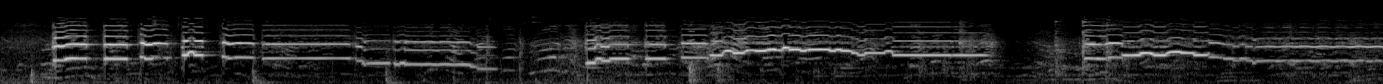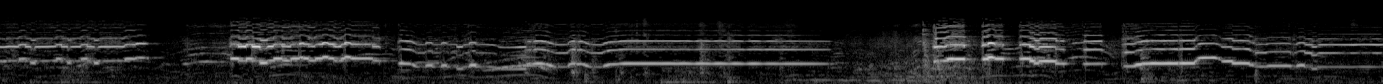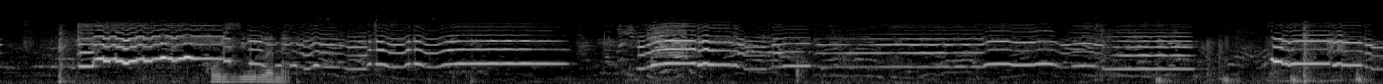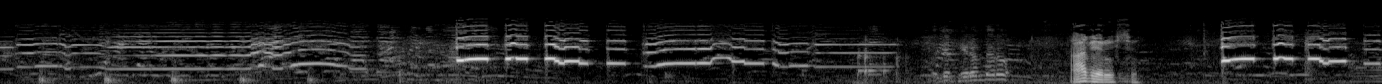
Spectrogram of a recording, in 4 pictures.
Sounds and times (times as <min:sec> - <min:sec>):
Flute: 0:00.0 - 0:55.3
Traditional music: 0:00.0 - 0:55.3
Child speech, kid speaking: 0:04.5 - 0:08.2, 0:09.0 - 0:11.2, 0:15.3 - 0:17.1, 0:27.7 - 0:28.5, 0:33.3 - 0:37.6, 0:38.3 - 0:41.2, 0:41.8 - 0:47.0, 0:50.1 - 0:55.3.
